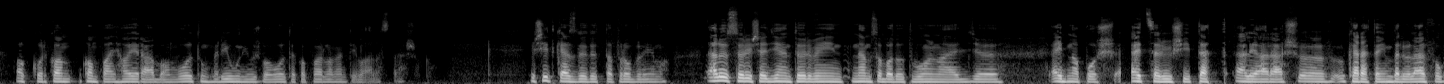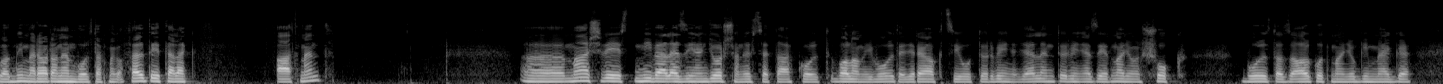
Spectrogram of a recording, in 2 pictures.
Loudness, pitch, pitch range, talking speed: -21 LUFS, 125 Hz, 120-135 Hz, 115 wpm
